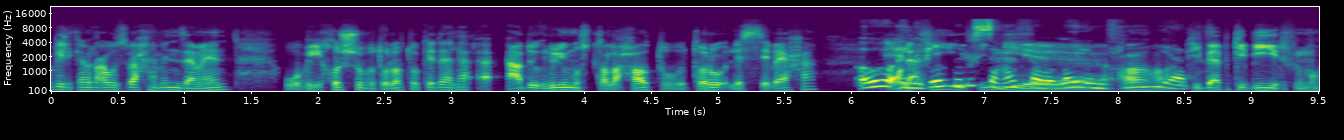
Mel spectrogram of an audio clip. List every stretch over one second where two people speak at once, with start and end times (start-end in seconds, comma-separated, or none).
6.3-8.4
